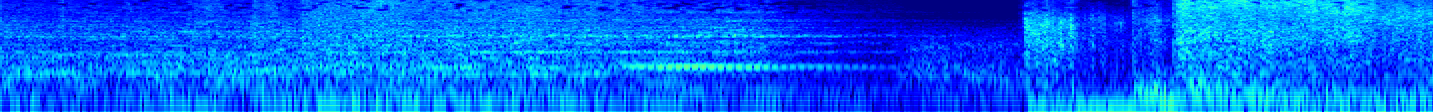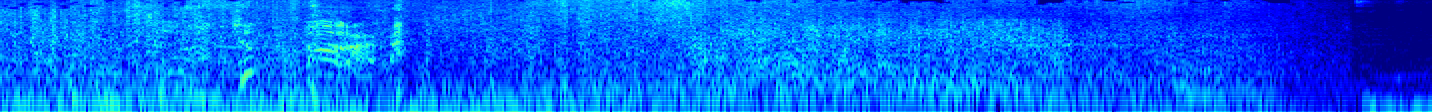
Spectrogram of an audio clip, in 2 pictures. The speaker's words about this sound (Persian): تو دریا صدای انفجار میشنوم قربان. یکی دیگه، یه انفجار دیگه هم شنیدم. یکیشون نابود شد.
